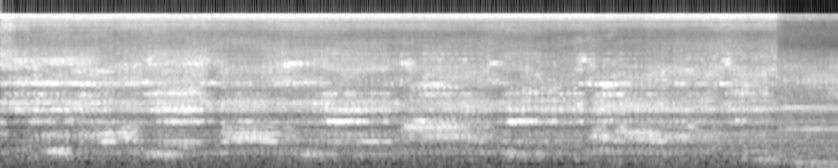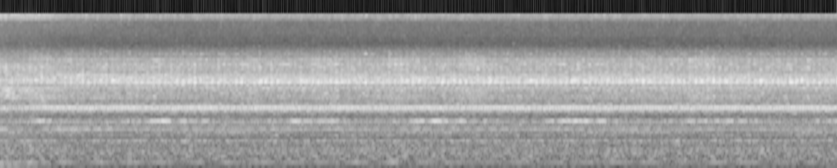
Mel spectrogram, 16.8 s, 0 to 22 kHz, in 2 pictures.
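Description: A metal strip is ground against the abrasive belt of a VFD-driven 2x36 belt grinder, giving a loud hiss of grinding. The hiss stops suddenly about halfway through. After that the grinder's induction motor and belt run steadily on their own with a steady whine.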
